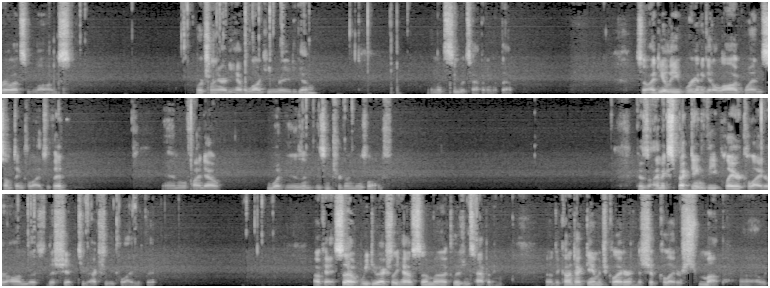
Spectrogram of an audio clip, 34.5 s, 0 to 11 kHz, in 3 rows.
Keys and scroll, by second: 3.7 super+/, 4.1 super+s.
